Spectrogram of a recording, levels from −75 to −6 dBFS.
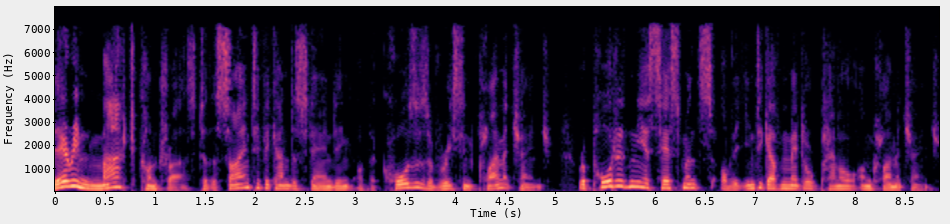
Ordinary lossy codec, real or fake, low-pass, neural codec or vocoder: MP3, 48 kbps; real; 7.2 kHz; none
